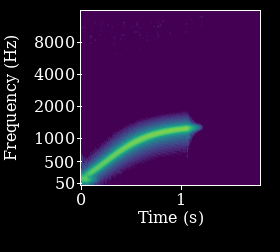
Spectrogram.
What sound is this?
Gliding Beep long
A long bleep gliding upwards, practical for comic and/or gaming purposes.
